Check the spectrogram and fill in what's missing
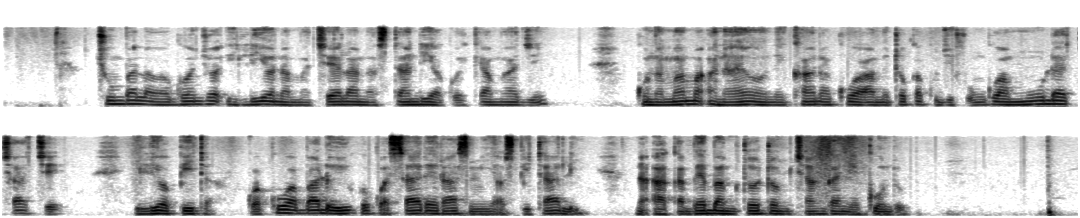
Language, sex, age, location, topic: Swahili, male, 18-24, Kisumu, health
